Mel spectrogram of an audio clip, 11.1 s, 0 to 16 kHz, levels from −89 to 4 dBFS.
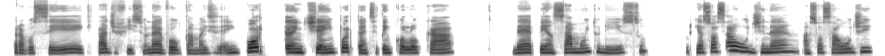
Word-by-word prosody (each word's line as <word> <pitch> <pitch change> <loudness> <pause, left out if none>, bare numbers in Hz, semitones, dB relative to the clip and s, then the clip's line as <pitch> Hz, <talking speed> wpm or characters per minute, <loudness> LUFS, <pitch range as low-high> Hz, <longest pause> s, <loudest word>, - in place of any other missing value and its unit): para 160 -2 -3
você, 155 +3 -2
que - - -24
está 175 +1 0
difícil, 155 -4 -7
né, 170 0 +1
voltar 150 -1 -3
mas 155 +2 -8
é 165 - -6
importante, 180 -1 +4
é 170 - +8
importante. 175 -3 0
Você - - -13
tem 165 -1 0
que 165 - -10
colocar 165 0 +1 0.7
né, 165 +2 +1
pensar 170 0 0
muito 195 +4 -3
nisso, 170 +5 -6 0.5
porque 185 - -5
é 185 - 0
sua 215 +5 0
saúde, 220 -7 +3
né, 200 +3 -1
a 160 - -6
sua 180 +2 -3
saúde 185 +6 -3
175 Hz, 150 wpm, -22 LUFS, 160-185 Hz, 0.7 s, é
